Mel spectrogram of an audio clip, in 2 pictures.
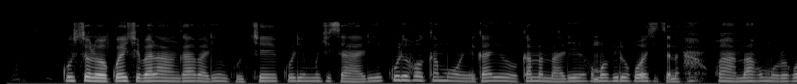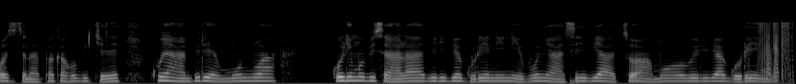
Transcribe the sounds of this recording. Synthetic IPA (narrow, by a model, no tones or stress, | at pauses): kuso̞lo̞kwe̞t͡ʃiβalaŋɡaβaliŋɡut͡ʃe̞kulimuʃisalikulixo̞kamo̞jekajokamamalixomuβiɾixwos̬it͡sanaxwaːmbaxumuɾixwo̞s̬it͡sanapakaxuβit͡ʃe̞le̞ | kwujaːmbiɾe̞munwa | kulimuβisalaβiliβjaɡuɾininiβuɲasiβjat͡so̞̰a̰moβiliβjaɡuɾini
